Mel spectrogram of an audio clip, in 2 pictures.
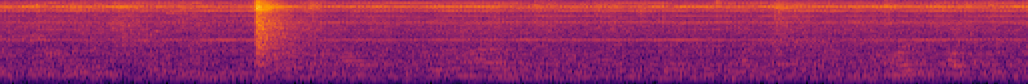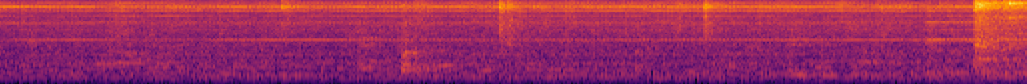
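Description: A crowd murmurs indistinctly in a large indoor space.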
